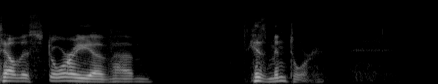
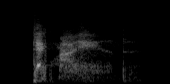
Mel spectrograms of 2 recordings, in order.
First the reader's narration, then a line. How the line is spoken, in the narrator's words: she whispered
